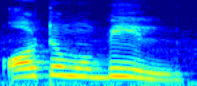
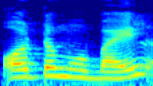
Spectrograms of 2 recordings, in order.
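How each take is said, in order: First: The last syllable is said like 'bill'. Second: The last syllable is said like 'bile'. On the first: "British ॲक्सेंटमध्ये it is also said ऑटोमोबिल" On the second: "आपल्या Indian English ॲक्सेंटमध्ये आपण ऑटोमोबाईल असंच म्हणतो"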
